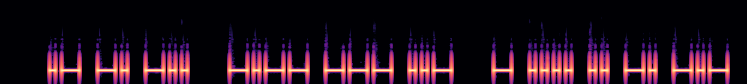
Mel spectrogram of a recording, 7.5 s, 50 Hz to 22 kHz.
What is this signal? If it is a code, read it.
Morse code, heard as a keyed tone, about 20 wpm, 700 Hz. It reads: AND YOU THINK
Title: Sentences from Top 1500 Words 20wpm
